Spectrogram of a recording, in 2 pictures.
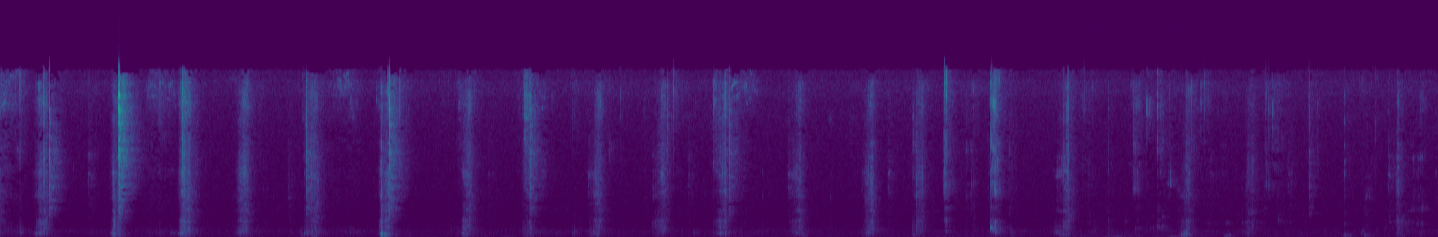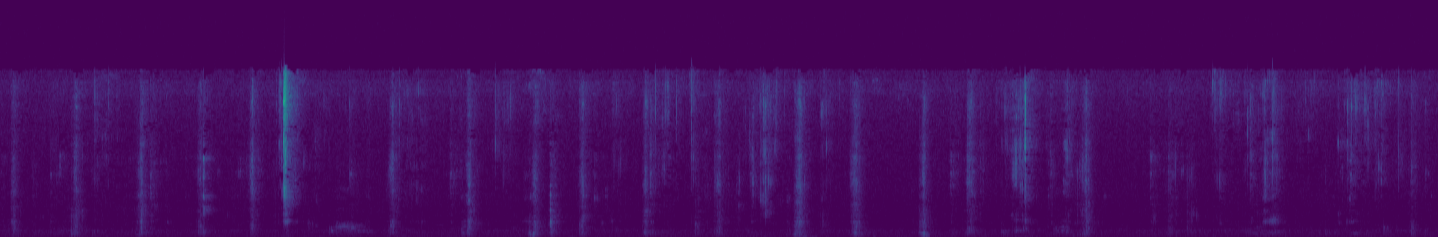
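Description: A person chewing crunchy stir-fried Chinese broccoli and beef, with crisp bites and crunches about one to two a second that thin out in the second half.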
